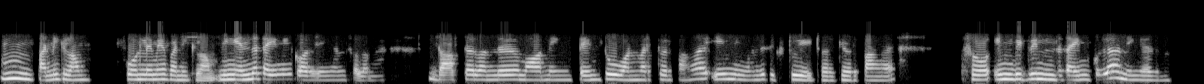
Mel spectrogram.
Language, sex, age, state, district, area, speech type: Tamil, female, 18-30, Tamil Nadu, Tenkasi, rural, conversation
